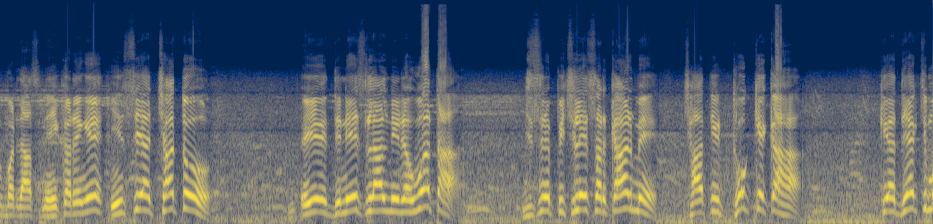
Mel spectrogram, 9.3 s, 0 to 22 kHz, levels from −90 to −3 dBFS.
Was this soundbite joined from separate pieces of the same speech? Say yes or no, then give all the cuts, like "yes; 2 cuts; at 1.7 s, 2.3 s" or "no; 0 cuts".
yes; 1 cut; at 1.0 s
